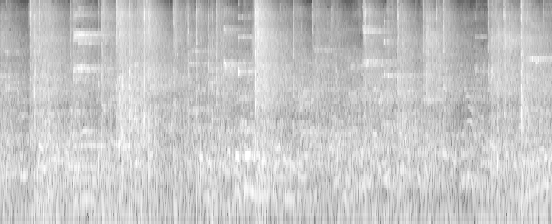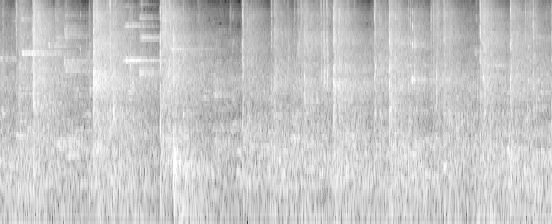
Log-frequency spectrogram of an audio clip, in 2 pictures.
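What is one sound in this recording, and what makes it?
Sports shoes squeak on a hall floor.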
